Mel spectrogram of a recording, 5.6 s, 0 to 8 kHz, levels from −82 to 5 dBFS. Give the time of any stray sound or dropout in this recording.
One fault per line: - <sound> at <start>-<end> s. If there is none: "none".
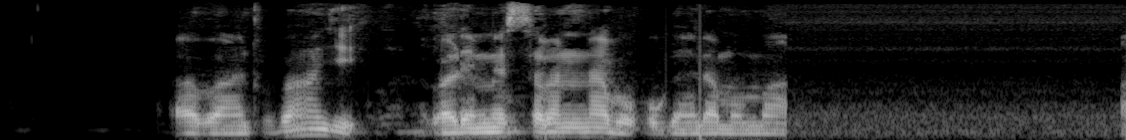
none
